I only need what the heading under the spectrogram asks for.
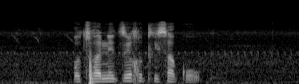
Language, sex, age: Tswana, male, 23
